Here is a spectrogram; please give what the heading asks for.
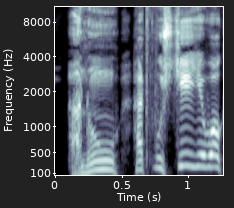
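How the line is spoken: Shouted. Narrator (Russian): крикнул Крендель

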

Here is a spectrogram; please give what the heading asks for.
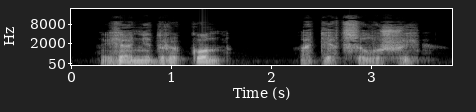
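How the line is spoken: Hoarse rasp. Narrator (Russian): прохрипел Ранд

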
